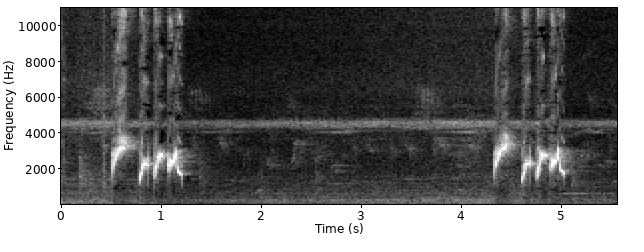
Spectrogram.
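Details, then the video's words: Decoy song of a red-whiskered bulbul in the long double twisting style, giọng kép xoắn dài. Two identical loud phrases are separated by about three seconds of near silence. Each has four sharp looping whistled notes. A steady high hum continues. "luyện giọng cho chào mào hót hay - Giọng kép xoắn dài"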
